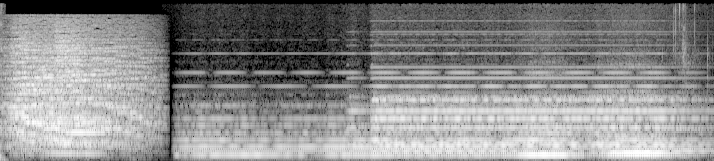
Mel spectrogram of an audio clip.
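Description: A brief noisy burst gives way to the deep, resonant bells of Lincoln Cathedral ringing out together, their long overlapping hum sustaining steadily and swelling in a loud, full peal with no voices.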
